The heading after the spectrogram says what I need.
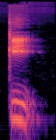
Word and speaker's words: กิ: It should be pronounced as กิ gi, because it's a combination of กอไก่ g plus สระอี i. So gi, gi.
